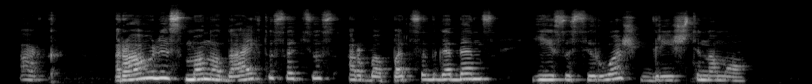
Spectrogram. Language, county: Lithuanian, Kaunas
